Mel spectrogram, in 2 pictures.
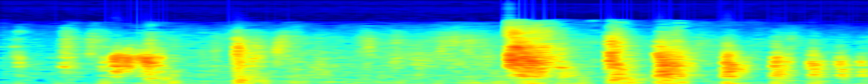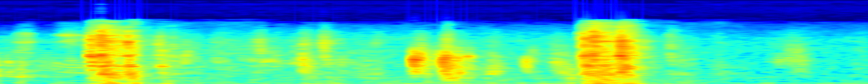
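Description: Candlepin bowling alley sounds: a series of sharp knocks and clatters from balls hitting the lane and pins, several separate hits, the loudest about five seconds in and again near the end.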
